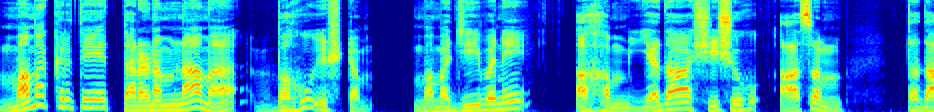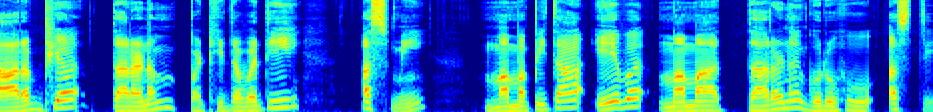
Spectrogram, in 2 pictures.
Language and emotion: Sanskrit, neutral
